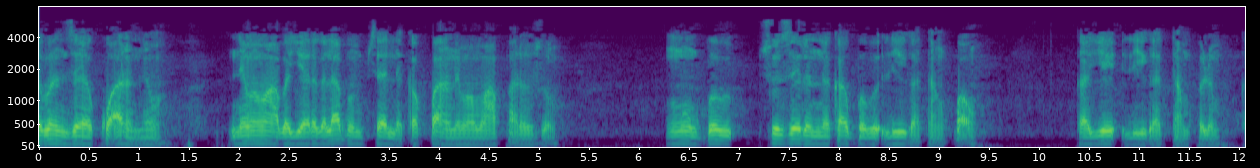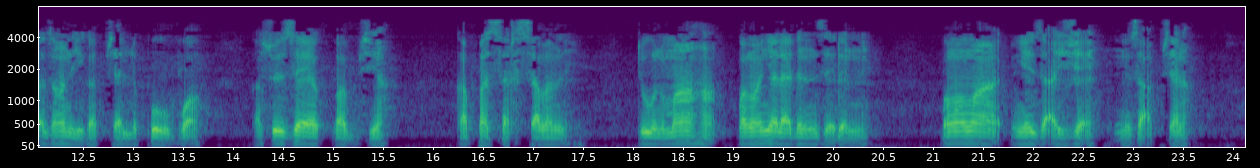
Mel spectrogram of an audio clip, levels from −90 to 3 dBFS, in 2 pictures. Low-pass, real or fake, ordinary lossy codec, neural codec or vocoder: 7.2 kHz; real; MP3, 24 kbps; none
